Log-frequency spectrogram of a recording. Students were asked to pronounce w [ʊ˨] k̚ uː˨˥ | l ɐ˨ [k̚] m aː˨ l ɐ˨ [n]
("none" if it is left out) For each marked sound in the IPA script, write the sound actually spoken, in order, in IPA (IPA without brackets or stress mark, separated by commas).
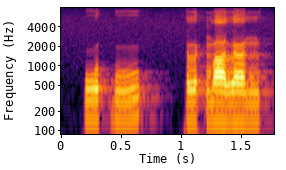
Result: ʊ˨, k̚, n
